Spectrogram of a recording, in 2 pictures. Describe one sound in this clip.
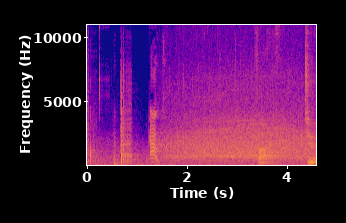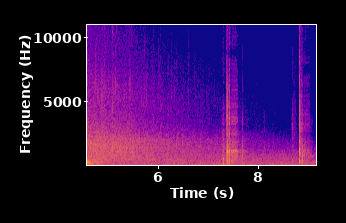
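A tennis ball is struck with a racket, again and again.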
